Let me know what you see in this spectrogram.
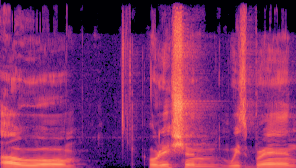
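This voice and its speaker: His tone is dark and mellow, at a medium pitch, with a French accent. The man speaks very slowly. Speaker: tech company CEO. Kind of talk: panel discussion. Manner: halting, many fillers.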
